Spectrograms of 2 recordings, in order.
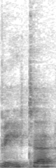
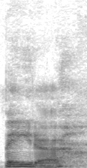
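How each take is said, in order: First: It is said with a non-American pronunciation. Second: It is said with the American pronunciation. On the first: "I'm gonna go with beta" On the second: "in America they pronounce it beta"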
